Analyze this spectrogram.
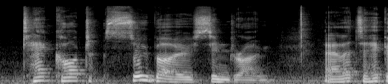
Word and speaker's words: Takotsubo: today I'm going to discuss a condition called tack hot subo syndrome and that's a heck of a mouthful it's spelt Tak Oh taco to subbu T s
